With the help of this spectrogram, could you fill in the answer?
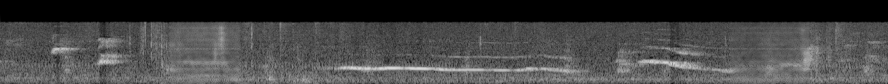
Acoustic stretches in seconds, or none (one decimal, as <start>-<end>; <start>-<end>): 0.0-1.7; 2.4-7.3; 8.1-8.9

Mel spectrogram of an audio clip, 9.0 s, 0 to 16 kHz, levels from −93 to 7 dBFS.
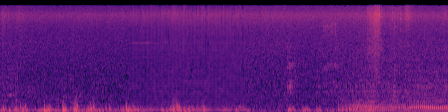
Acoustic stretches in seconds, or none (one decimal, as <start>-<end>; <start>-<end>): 0.0-2.6; 4.9-9.0

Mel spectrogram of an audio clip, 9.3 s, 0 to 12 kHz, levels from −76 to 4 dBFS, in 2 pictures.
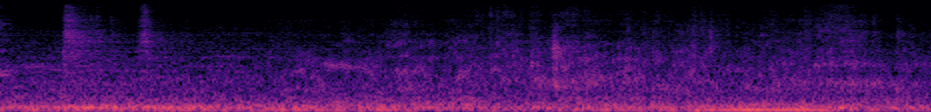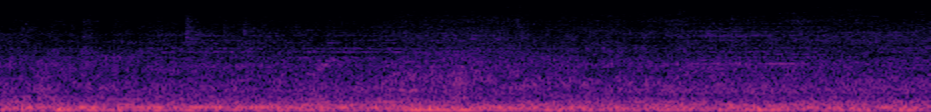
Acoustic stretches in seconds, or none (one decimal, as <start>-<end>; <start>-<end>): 0.0-1.3; 5.4-7.2; 8.1-9.3

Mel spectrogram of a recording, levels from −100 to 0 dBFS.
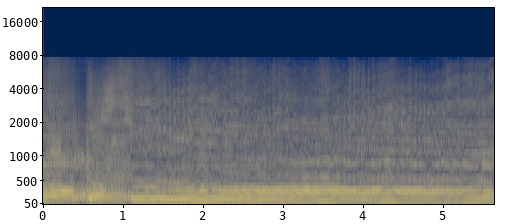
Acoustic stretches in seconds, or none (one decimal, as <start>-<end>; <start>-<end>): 1.1-5.6

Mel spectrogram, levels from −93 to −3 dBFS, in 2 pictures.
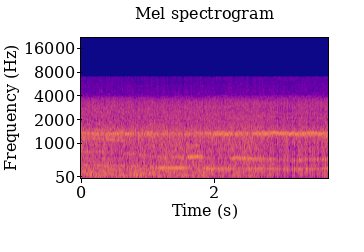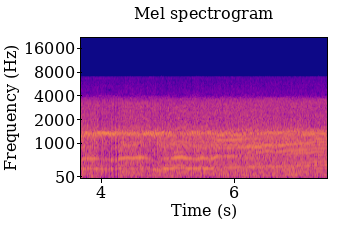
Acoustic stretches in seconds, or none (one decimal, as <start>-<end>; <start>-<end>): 0.0-0.7; 4.9-6.3; 6.8-7.4

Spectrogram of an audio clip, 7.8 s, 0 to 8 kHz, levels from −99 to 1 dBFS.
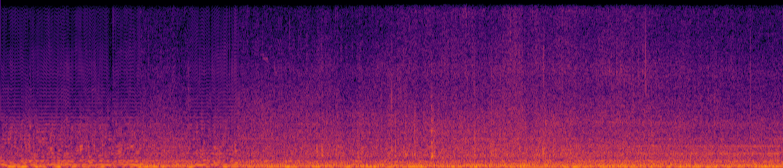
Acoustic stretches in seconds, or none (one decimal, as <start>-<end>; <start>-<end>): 1.4-1.9; 2.4-7.8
